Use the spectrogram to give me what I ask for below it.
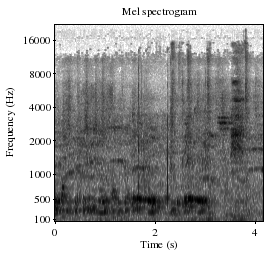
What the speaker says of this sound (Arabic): والذكر يغرد دائما، وخاصة عندما يلاحق الأنثى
